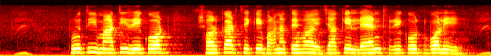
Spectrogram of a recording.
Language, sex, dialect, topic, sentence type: Bengali, female, Northern/Varendri, agriculture, statement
